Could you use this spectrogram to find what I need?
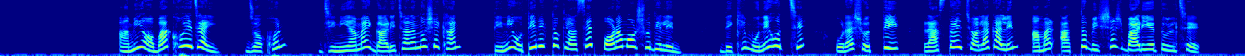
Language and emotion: Bengali, surprised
